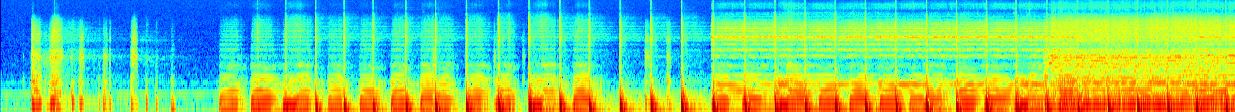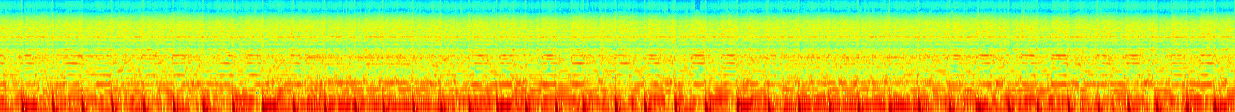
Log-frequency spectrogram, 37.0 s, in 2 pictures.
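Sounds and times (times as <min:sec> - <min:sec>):
funk music: 0:03.3 - 0:37.0.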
